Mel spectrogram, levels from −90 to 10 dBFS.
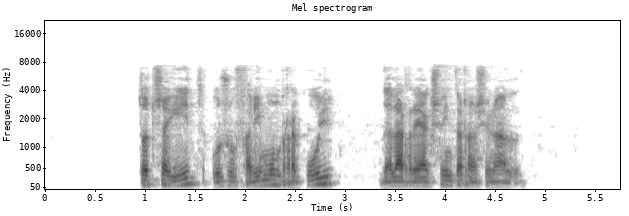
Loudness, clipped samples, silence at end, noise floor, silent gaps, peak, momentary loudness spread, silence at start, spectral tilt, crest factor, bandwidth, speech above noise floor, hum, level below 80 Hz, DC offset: -28 LUFS; under 0.1%; 1 s; under -90 dBFS; none; -6 dBFS; 9 LU; 0.95 s; -5 dB/octave; 22 dB; 7.8 kHz; over 63 dB; none; -70 dBFS; under 0.1%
